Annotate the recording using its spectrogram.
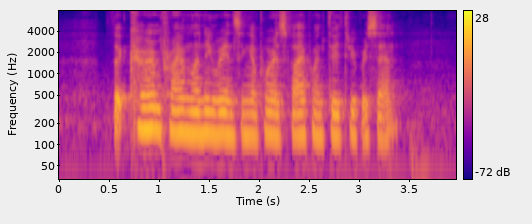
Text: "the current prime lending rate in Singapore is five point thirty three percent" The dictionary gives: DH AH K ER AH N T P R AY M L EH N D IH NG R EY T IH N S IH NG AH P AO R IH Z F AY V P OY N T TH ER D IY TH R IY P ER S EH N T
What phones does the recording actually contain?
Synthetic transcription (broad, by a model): DH AH K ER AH N P R AY M L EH N D IH NG R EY IH N S IH NG AH P AO R IH Z F AY V P OY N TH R IY TH R IY P ER S EH N T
